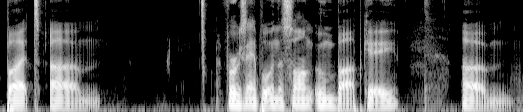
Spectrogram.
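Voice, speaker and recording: A man's voice: fairly low pitch, lively intonation, takes it slowly, gravelly, a little mellow, dry recording, studio quality. A young man from Southern Ontario with a Toronto-area Canadian accent, hosting a casual solo podcast and rambling with many ums and restarts. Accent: Canadian, Greater Toronto Area. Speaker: podcast host.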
